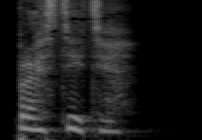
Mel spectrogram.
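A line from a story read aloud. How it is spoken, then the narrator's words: Mumbling. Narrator (Russian): Бормочу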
